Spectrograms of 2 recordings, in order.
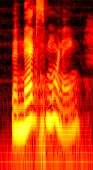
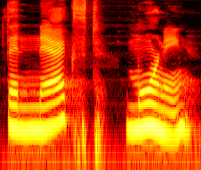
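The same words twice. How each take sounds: First: Said in the usual way. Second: Very slow, drawn-out words; dramatic slow reveal. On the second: Real, not acted. Preacher building up to her miracle story, dramatically slow. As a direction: stretch each word for suspense.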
